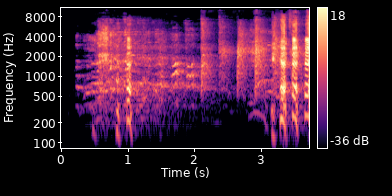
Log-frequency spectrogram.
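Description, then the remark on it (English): A Presbyterian church audience laughs loudly and chuckles as scattered claps break out, a few sharp hand claps rising through the laughter toward the end. “You know, as long as I'm listing stuff we need to do, folks, we need to learn to clap.”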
